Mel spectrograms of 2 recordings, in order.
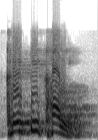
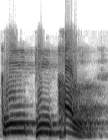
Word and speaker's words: critical: is seventh rule is when words end with Al these words also take stress on the anti penultimate syllable from the end for example is a critical critical you see on the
